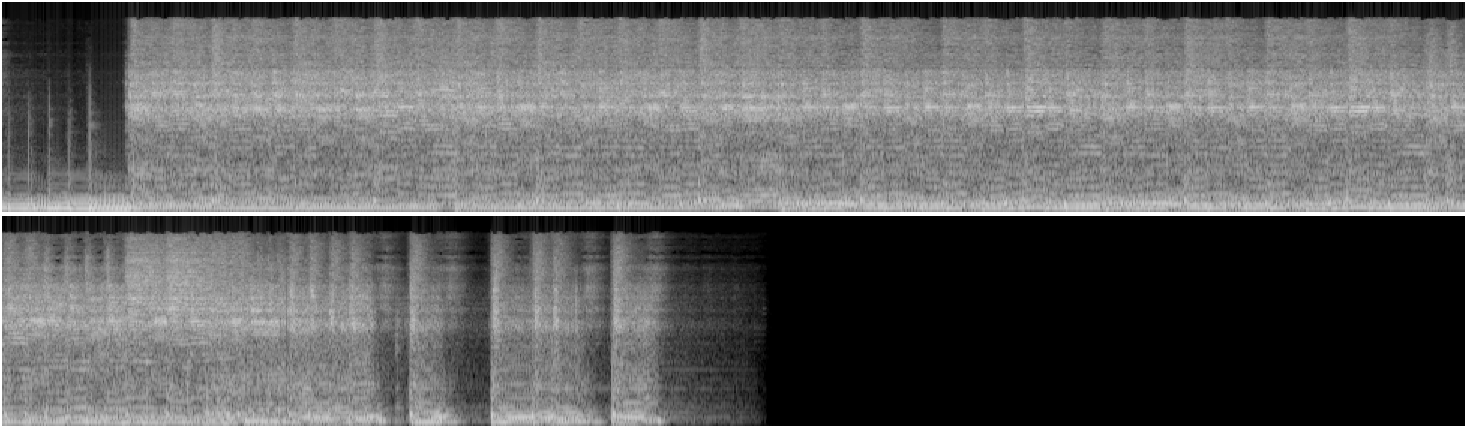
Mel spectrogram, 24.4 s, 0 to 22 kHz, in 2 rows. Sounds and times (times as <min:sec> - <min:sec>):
Guitar: 0:00.0 - 0:18.5.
